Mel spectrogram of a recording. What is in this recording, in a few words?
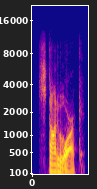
"stonework", American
